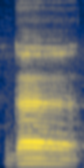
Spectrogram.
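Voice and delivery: "ग" held long with a voiced hum; सघोष उच्चारण. Shown as a demonstration. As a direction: draw out "ग" so the cords audibly vibrate. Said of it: "कंपन हो रहा है हमें". ("ग" को खींचकर, कंपन के साथ)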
